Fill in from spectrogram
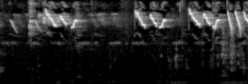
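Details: Captive Oriental white-eye singing to spur lazy birds: clusters of three or four sharp, falling high whistles, repeated after short quiet gaps, ending in fast trilled notes.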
